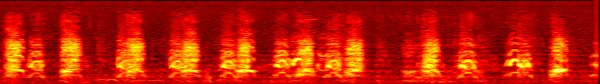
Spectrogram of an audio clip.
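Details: Laika hunting dogs, on a wild boar hunt with a labrador, bark steadily in loud, hoarse, evenly spaced yelps, roughly two per second, with brief gaps between.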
